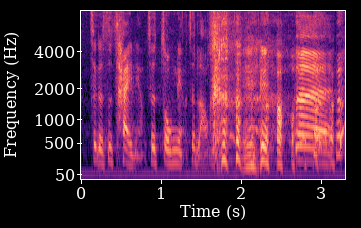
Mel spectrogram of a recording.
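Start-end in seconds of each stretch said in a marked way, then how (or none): 1.7-2.6 a quick amused laugh with a rising end; short laugh. Real, not acted. Guest laughing at her rookie-nurse joke, amused. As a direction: laugh at your own joke.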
